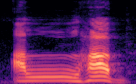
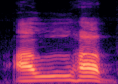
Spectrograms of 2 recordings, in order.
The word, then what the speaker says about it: আহ্লাদ: বলার চেষ্টা করছি এবার আলহাদ তাহলে তাহলে এ পর্যন্ত যদি ঠিক হয় আল এইটুকু কি ল এর সঙ্গে একটু হ মেশানো থাকবে ল নয় ল এই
